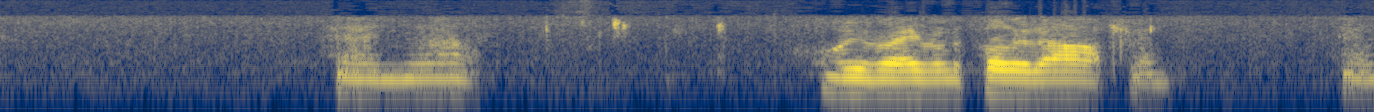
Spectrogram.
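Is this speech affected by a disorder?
Yes: Parkinson's disease.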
